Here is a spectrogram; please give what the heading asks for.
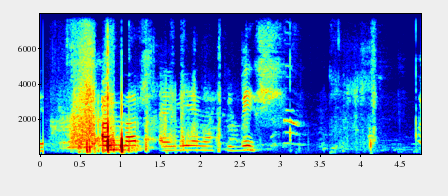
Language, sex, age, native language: Icelandic, male, 10, Polish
